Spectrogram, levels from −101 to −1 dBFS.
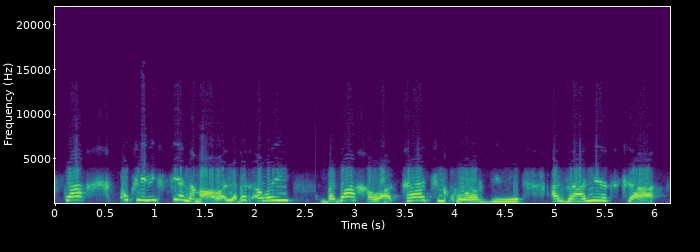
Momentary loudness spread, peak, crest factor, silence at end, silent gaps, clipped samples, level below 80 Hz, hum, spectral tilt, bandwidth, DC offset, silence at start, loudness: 7 LU; -8 dBFS; 10 dB; 0.15 s; none; under 0.1%; -58 dBFS; none; -8 dB/octave; 4.2 kHz; under 0.1%; 0.1 s; -17 LUFS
